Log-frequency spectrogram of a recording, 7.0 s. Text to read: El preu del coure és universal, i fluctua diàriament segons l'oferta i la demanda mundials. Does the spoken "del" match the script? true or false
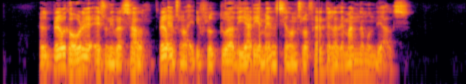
false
